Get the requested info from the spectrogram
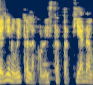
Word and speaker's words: Tatjana: Entonces es Tatiana, pero se escribe con J, se escribe Tatjana. – Sí, pero la J va antes de la T, si mal no recuerdo. – Según yo, no. – Ok, entonces es Tatjana. – Se escribe Tatjana, pero sí, Tatiana.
